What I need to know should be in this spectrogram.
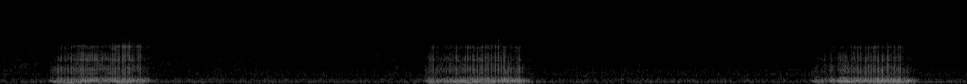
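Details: Deep, low, fluttering, fart-like snores, one with each breath, about 16 a minute, with quiet pauses between. Snoring.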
